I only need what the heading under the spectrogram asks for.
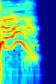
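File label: attack, Japanese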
